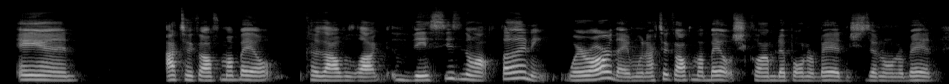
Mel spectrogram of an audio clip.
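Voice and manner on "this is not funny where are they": mad, angry, stern, no-nonsense tone. Retelling a confrontation with a daughter: imitating own angry demand. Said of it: "I'm mad now".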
